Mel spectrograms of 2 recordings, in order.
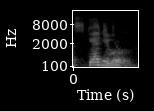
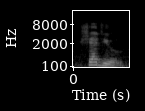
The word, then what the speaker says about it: schedule: call it a schedule but that's the American pronunciation for us we will stick to and what we always have stuck to the British pronunciation which is a standard English pronunciation for us and we will say schedule the only thing that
